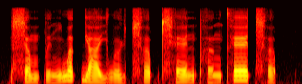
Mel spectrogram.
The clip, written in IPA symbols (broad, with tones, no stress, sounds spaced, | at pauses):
s ɐ˧ m p ɪ˨˥ ŋ w ɐ˥ k̚ j aː˨ j w ɵ˨˩ ɥ t͡sʰ ɐ˨˥ p̚ t͡sʰ ɛː˨˧ n pʰ ɐ˨ ŋ t̪ʰ ɛː˥ t͡sʰ ɐ˨˥ p̚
